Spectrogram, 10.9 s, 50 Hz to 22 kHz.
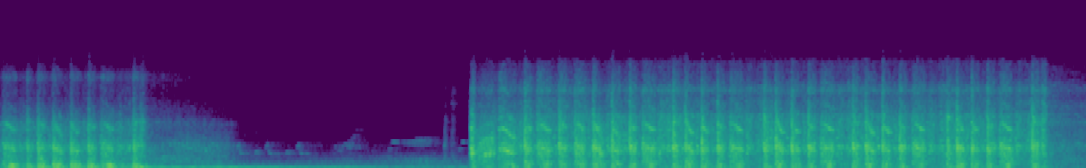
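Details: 1989 Chevrolet S10 Blazer that won't start after everything was reconnected: starter whirs the engine over in steady rapid pulses, pauses, cranks again, never catches; cause unknown, owner wonders about cables or electrical.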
